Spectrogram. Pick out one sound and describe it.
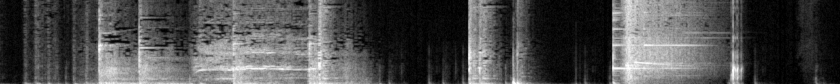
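A sword strikes repeatedly with short, sharp hits.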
